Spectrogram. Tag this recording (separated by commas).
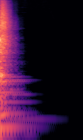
Musical instrument, Drum, Snare drum, Percussion, Music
